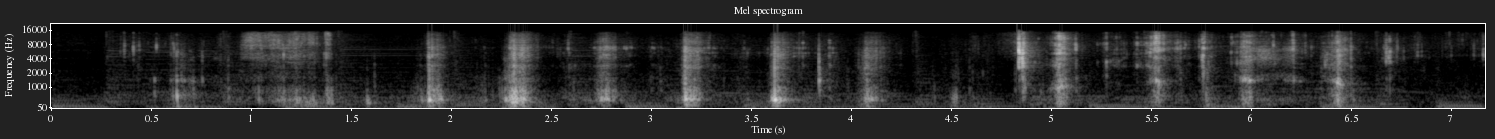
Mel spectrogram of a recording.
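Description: Close-miked chewing of crunchy basreng (fried meatball crisps) with spicy soup noodles: a run of sharp crunches, about two to three a second, beginning about two seconds in.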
